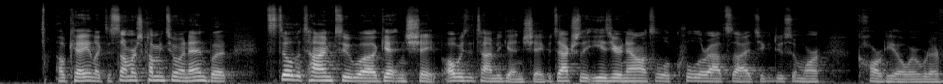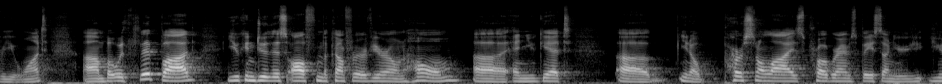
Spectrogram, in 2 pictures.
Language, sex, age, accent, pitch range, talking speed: English, male, 20-39, American, 135-160 Hz, 235 wpm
